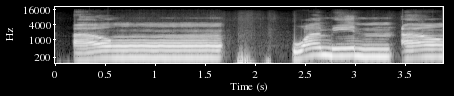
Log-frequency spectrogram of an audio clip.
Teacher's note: এই নুনকে নাকের ভিতরে লুকাইয়া গুন্নার সহিত পড়ব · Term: গুন্নাহ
